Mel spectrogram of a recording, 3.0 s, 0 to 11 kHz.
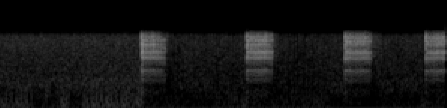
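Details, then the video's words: Corncrake on a summer night, 26 June, at Alastaipale, Ähtäri, giving dry, rasping crex notes, each a short harsh burst, repeated about every two-thirds of a second, with a faint low rumble in the background. "Ruisrääkkä (Crex crex)"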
